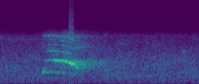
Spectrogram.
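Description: A man lets out a sharp, loud shout close by.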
